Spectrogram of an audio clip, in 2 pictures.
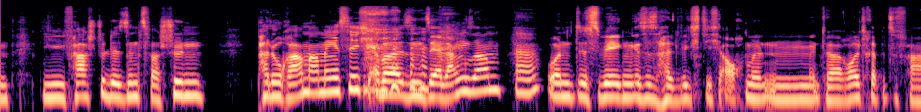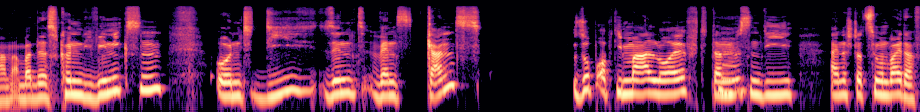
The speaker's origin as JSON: {"language": "German", "region": "Berlin", "country": "Germany", "said": "wir sind Berliner, wir machen das, wir packen"}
